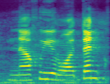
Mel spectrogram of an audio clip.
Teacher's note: خوا را دونوں کو موٹا بھرا جائے گا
